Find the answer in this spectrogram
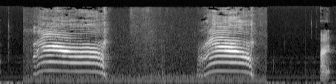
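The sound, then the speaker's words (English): A cat named Duarte meows twice, long drawn-out cries separated by a pause, with a low steady hum underneath and a short faint sound at the end. “Well, now it's time for Duarte's Corner, where my cat Duarte gets to share his opinions about the book.”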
